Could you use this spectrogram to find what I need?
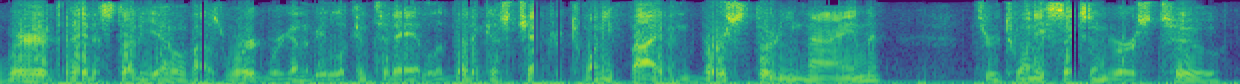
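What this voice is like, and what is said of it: Voice deeper than usual, strained. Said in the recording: “right on my vocal cords, so I'm not going to be singing or nothing today ... You can hear it in my voice, I'm sure. My voice is deeper than it generally is.”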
